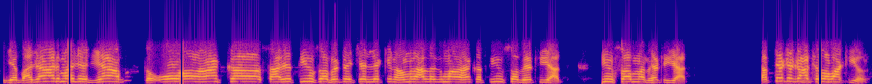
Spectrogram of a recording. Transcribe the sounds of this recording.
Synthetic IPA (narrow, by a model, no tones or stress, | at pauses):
d͡ʒebəd͡ʒaɾmed͡ʒed͡ʒabt̪ɔoəɦãkesaɾet̪insɔbʱeʈət͡ʃʰɛlekinɦəmɾaləɡmeəɦãket̪insɔbʱeʈid͡ʒat̪̚ | t̪insəbmebʱeʈid͡ʒa̰t̪̚ | t̪ət̪ekeɡat͡ʃ̪ʰeləbakiə̰ɾ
